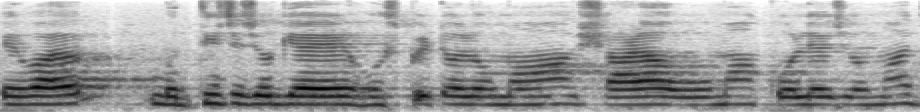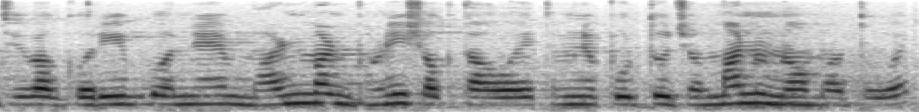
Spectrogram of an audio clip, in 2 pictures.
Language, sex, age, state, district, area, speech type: Gujarati, female, 18-30, Gujarat, Amreli, rural, spontaneous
